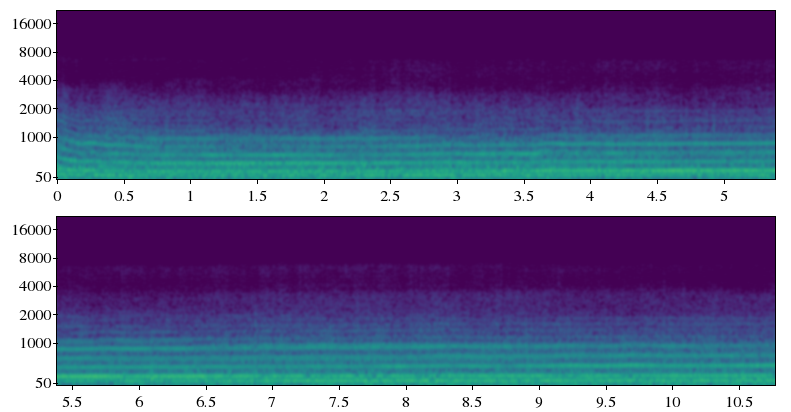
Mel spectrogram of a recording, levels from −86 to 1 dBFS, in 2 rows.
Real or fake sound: real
